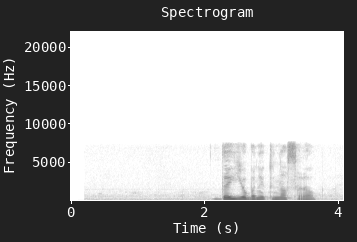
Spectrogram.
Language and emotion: Russian, angry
